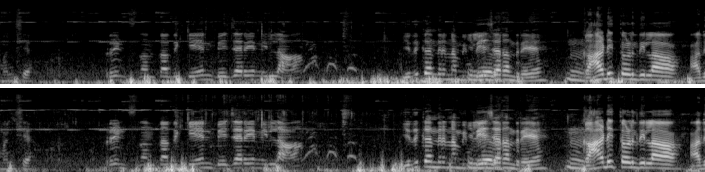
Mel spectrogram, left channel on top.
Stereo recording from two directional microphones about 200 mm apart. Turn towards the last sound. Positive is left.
turn(degrees=5)  # may be behind; listen again after turning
